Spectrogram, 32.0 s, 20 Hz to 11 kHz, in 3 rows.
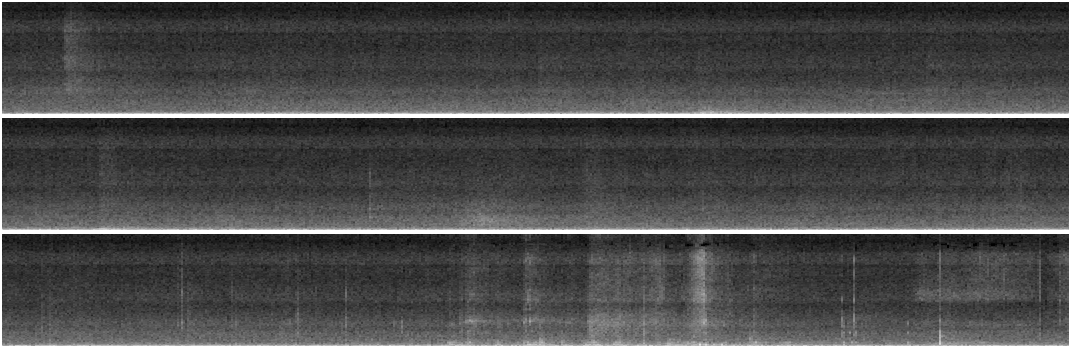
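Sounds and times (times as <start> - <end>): low background rumble: 0.0 - 32.0.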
